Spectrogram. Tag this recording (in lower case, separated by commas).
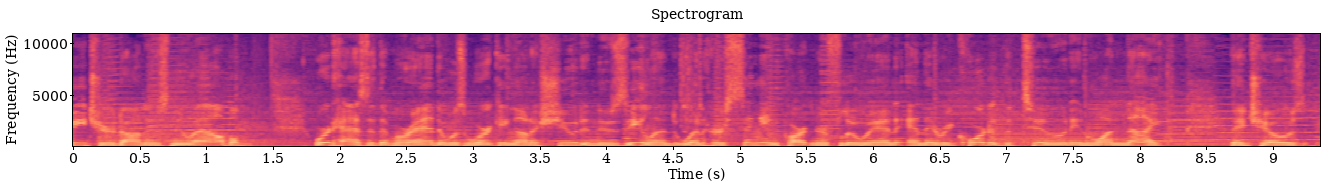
speech, music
